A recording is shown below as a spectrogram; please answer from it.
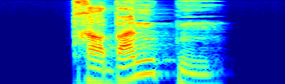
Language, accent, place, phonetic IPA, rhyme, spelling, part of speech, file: German, Germany, Berlin, [tʁaˈbantn̩], -antn̩, Trabanten, noun, De-Trabanten.ogg
- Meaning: 1. genitive singular of Trabant 2. plural of Trabant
